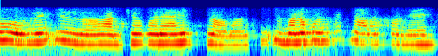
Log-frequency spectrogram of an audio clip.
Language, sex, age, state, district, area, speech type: Marathi, female, 18-30, Maharashtra, Nagpur, urban, conversation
